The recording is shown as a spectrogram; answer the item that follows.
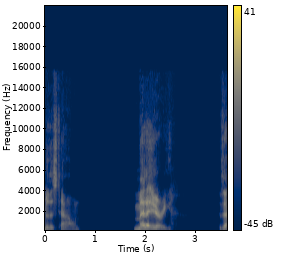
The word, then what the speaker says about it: Metairie: or Meta Ari. I don't know. I don't know how you pronounce that down in Louisiana. It's Meredith's from Ralph. No, it's not from Ralph. Metairie.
